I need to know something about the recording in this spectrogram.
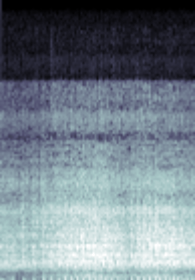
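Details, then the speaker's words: Kymco Easy single-cylinder scooter after a new-stock part was fitted, fixing the earlier krek-krek idle noise near the CVT: steady even idle, then picks up cleanly when revved, no clicking or rattle; normal idle and revving. "Hai normal sekali specnya tidak ada suaranya aneh-aneh CVT nya sangat normal halus adem berada suara yang aneh"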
